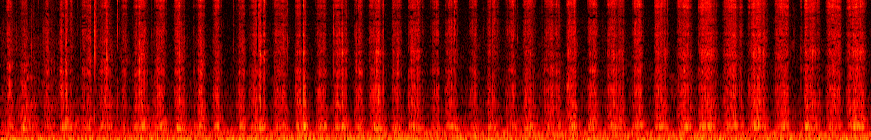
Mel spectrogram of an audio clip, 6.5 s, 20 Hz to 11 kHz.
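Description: A long thin wooden stick scrapes along the seams and leather upper of an old suede-like leather ankle boot, an antique, held upright. Rapid, steady back-and-forth rasping strokes run continuously, with a low rumble underneath, a tone near 355 Hz, and bright scratchy edges.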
